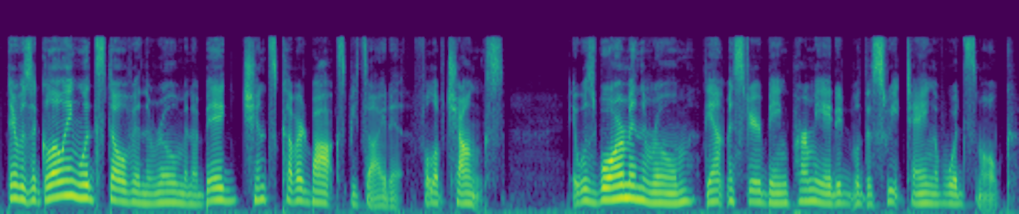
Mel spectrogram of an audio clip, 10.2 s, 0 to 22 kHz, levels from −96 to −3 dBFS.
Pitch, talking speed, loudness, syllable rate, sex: 160 Hz, 220 wpm, -21 LUFS, 5.4 syllables/s, female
